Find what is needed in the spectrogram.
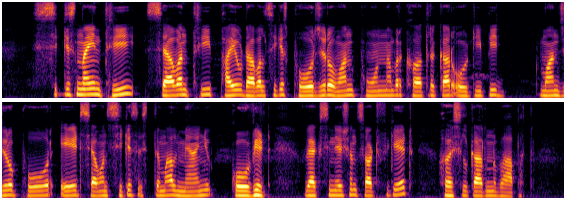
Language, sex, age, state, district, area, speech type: Kashmiri, male, 18-30, Jammu and Kashmir, Kulgam, rural, read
